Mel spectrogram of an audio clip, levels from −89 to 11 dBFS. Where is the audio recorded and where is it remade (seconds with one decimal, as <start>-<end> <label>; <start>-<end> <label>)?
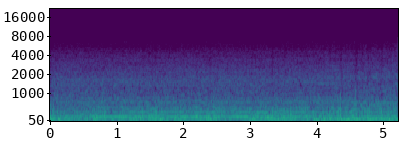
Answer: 0.0-5.2 recorded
